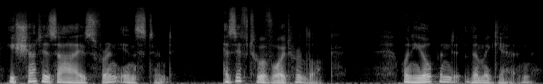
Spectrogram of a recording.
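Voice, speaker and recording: A man with a low, mellow voice narrates a classic novel. His pitch moves freely as he goes, and his delivery is measured and expressive, like an audiobook storyteller. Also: slightly rough.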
